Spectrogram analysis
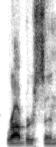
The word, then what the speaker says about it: Roberson: It's like Robertson. There's the Robertson clan in Scotland, and then Roberson is a sept of the Robertson clan. So it's pronounced the same way, just no T.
